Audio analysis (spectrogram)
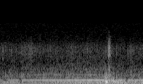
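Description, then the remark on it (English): A large wind tunnel fan at an aircraft plant, used for testing new plane models, starts up and drones steadily with a low, even hum and broad whooshing noise. A faint mechanical thump breaks through near the end. No voices are heard. “Professor, that fan is starting up.”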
